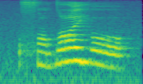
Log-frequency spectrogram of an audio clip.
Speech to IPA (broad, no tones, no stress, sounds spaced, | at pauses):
sˤ ə̃ dˤ a j ɔ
